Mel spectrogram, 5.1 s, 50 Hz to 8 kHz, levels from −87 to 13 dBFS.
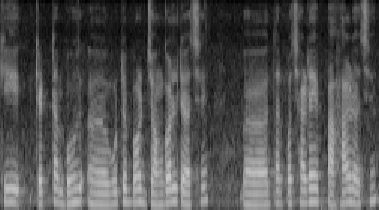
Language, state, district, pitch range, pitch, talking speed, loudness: Sambalpuri, Odisha, Sambalpur, 155-180 Hz, 170 Hz, 175 wpm, -18 LUFS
